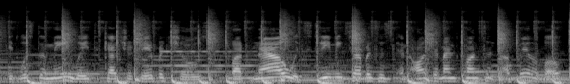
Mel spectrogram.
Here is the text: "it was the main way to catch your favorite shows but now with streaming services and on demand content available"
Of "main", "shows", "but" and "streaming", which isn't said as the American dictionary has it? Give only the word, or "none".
none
